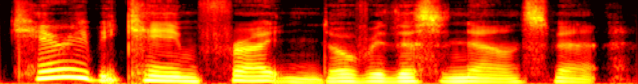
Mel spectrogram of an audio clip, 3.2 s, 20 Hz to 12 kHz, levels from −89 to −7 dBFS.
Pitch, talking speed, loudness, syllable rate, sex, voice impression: 160 Hz, 115 wpm, -16 LUFS, 5.1 syllables/s, female, feminine, middle-aged, slightly tensed, powerful, halting, slightly raspy, intellectual, calm, slightly friendly, elegant, lively, slightly strict, slightly sharp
